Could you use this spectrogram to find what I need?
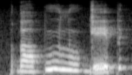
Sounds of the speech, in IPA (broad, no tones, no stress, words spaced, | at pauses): ɗɒpu luɡḛp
